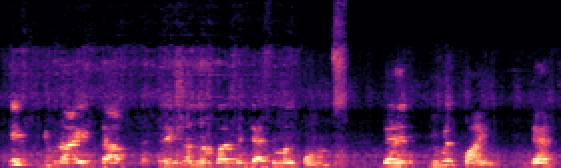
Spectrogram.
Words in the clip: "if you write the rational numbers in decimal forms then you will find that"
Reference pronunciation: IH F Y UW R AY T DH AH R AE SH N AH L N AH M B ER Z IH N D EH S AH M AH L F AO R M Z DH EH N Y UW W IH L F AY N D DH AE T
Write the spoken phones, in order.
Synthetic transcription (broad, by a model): IH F Y UW R AY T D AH R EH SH AH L N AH M B ER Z IH N D EH S AH M AH L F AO R M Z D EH N Y UW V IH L F AY N D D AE T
